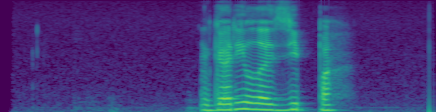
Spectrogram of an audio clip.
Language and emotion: Russian, neutral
